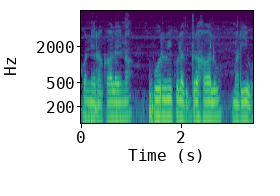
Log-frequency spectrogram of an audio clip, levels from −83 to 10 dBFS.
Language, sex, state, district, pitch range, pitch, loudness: Telugu, male, Andhra Pradesh, Sri Satya Sai, 120-135 Hz, 125 Hz, -16 LUFS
